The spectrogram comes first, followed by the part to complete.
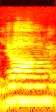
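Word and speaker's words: Jung: and young thought that carl young this is pronounced like a y thought that the more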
